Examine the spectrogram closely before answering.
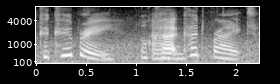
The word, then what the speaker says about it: Kirkcudbright: So, um, today we're in, um, a town in the west of southern Scotland called Cubri or Kurt Cutbrite. It's spelled Kirk Cutbrite, but it's pronounced Cubri.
